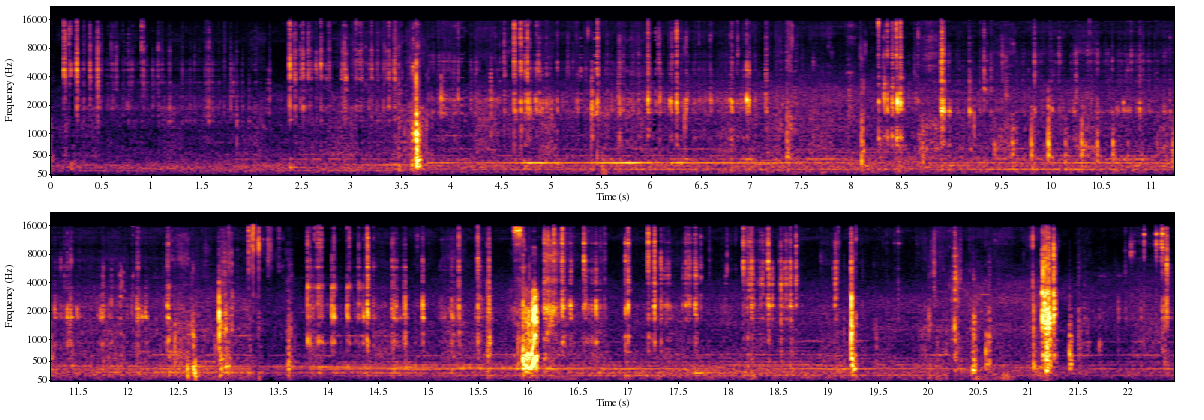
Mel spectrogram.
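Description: Irregular light clicks and metal clinks of hand tools and parts being handled while ignition coil packs are fitted and bolted down.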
